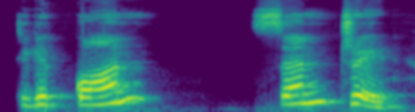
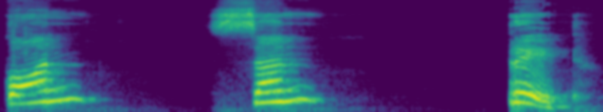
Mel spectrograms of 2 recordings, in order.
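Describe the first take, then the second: First: Said in the usual way. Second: कॉन्सेंट्रेट stretched out slowly and higher, each syllable apart; slow syllable-by-syllable demo. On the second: Shown as a demonstration. Teacher to students counting vowel sounds, slow higher sounding out. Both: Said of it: "चलो देख लेते हैं".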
